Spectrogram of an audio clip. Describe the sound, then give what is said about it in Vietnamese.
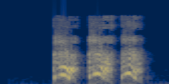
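A dry cough at a Buddhist holy site: three sharp bursts in quick, even succession, loud and alone, with short gaps between them. “Một trận ho khan cắt ngang cái ôm của cả hai.”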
